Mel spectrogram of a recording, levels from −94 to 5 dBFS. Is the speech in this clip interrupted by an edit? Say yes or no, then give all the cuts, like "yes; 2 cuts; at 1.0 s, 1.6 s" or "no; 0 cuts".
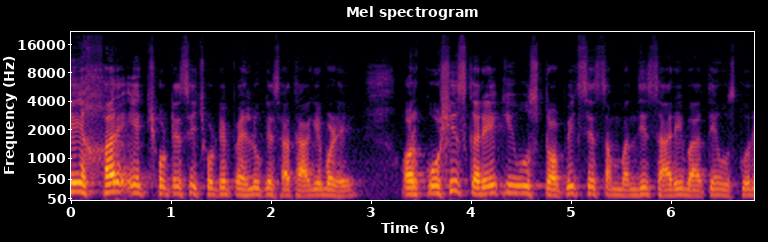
no; 0 cuts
